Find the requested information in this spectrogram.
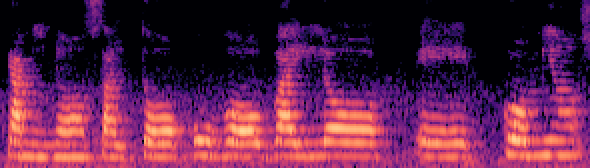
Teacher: las palabras agudas, es decir, aquellas que tienen la sílaba tónica en la última sílaba, llevan tilde cuando terminan en NS o vocal.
